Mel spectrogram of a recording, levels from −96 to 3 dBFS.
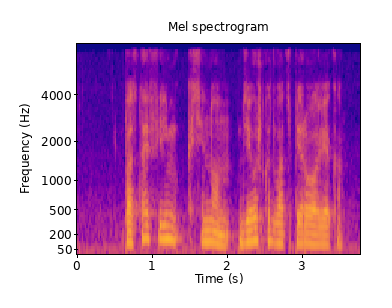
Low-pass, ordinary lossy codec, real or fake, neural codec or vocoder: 7.2 kHz; MP3, 64 kbps; real; none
